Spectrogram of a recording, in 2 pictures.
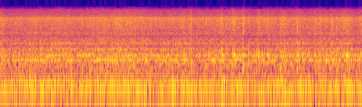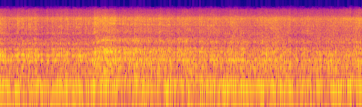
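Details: Horizontally mounted waste oil burner running on a waste engine oil and vegetable oil mix after wood preheat; steady, even roar of the flame with no pulsing, sputter or surging; burner running properly.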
